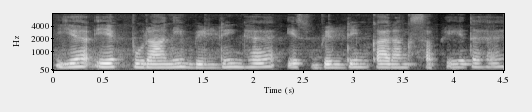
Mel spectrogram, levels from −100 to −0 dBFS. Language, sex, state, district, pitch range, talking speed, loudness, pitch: Hindi, female, Chhattisgarh, Raipur, 170-190 Hz, 145 wpm, -18 LUFS, 180 Hz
